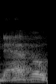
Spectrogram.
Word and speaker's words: Nava: I'm here in the Nava workshop. What do you call it? The workshop. Workshop. Yeah, man. This is my buddy Josh Nava. You pronounce it Nava? Nava. Nava. Yeah. That's Like nice. Navajo.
